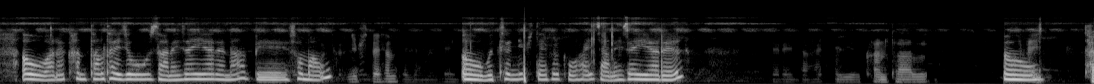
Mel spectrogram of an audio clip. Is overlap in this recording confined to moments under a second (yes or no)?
no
